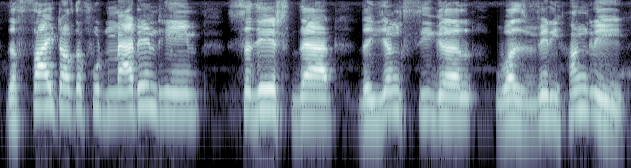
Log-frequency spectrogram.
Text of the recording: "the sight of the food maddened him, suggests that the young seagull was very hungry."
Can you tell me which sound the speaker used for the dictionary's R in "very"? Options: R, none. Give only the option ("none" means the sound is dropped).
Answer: R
